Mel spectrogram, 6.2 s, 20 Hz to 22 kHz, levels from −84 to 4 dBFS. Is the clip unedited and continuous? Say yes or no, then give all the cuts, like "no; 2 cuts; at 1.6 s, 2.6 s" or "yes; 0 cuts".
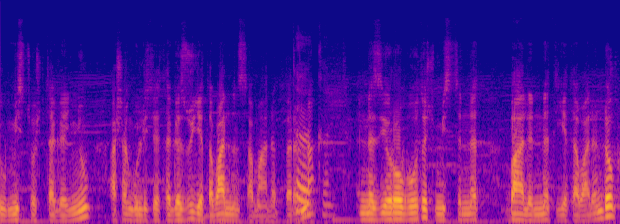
yes; 0 cuts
